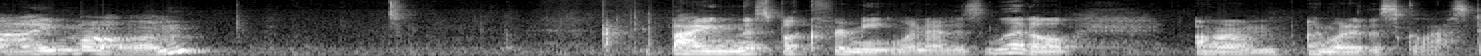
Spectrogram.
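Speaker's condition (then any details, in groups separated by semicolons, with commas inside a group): No condition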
